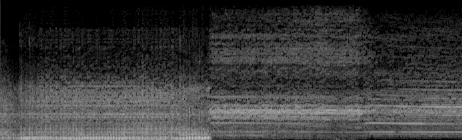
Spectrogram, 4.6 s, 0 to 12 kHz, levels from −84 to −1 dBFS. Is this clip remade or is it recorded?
recorded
